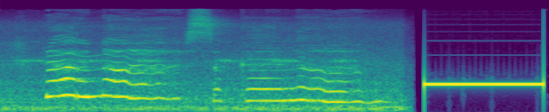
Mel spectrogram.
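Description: A woman singing a few melodic phrases, cut off about three seconds in by a loud, steady, single-pitch test-tone beep lasting just under a second, the edited-in colour-bars tone.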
